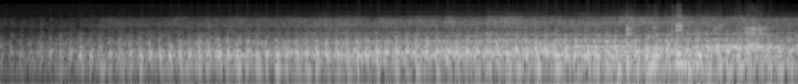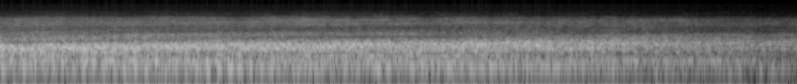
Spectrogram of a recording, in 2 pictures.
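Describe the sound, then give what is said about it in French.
A helicopter engine idles steadily after landing on the Rhône quays in Lyon, a loud, continuous low rumble with a fast pulsing beat that holds for the whole stretch and eases slightly toward the end. “L'hélicoptère est arrivé à Lyon, s'est déposé sur les quais de Rhône.”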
